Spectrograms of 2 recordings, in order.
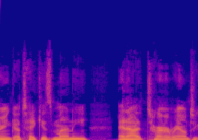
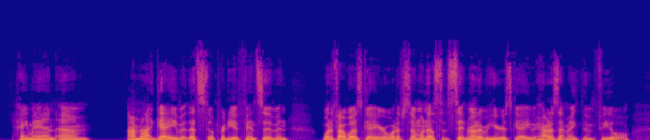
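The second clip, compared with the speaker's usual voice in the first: ordinary talk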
